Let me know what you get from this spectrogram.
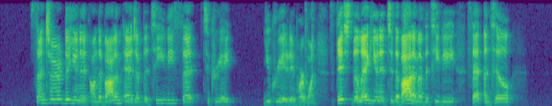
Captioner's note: sped up chipmunk voice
